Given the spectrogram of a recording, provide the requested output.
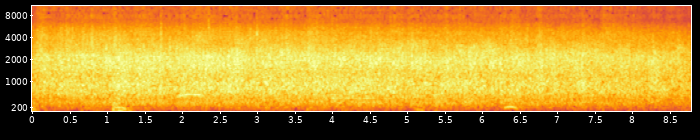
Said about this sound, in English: Hey, I want, I want to, yeah, we can clap for Brian.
